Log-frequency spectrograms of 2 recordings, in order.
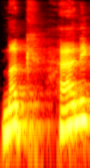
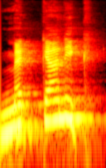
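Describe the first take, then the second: First: The word has an h sound. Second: The word has no h sound. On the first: The speaker calls it wrong. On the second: The speaker calls it right.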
